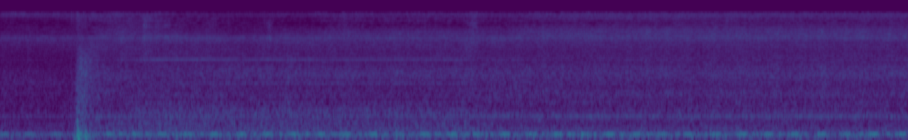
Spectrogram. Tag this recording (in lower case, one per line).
inside a small room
